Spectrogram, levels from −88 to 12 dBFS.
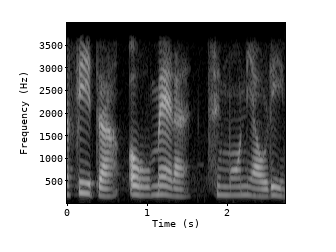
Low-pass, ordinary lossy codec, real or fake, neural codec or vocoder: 3.6 kHz; none; real; none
